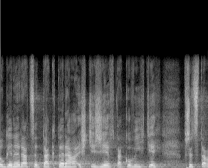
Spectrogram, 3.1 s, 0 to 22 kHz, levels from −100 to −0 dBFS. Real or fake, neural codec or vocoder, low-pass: real; none; 14.4 kHz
